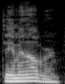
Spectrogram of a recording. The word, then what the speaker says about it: Damon Albarn: All right, well, we're going to end with this De La Soul song with Damon Albarn. How do you say that? – Yeah, Damon Albarn.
